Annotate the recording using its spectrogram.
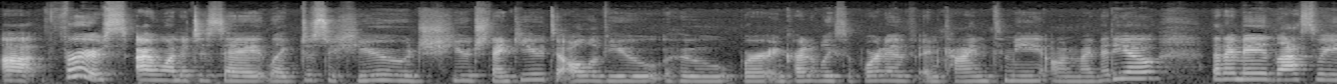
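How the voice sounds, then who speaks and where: This woman speaks at a medium pitch and a moderate pace, with fairly even intonation. Her loudness swings widely, and there is audible room echo. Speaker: vlogger discussing books and films. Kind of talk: casual vlog talk. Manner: casual, rambling with many fillers.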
